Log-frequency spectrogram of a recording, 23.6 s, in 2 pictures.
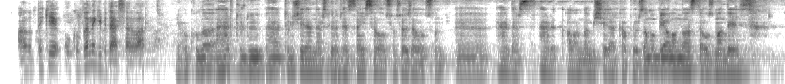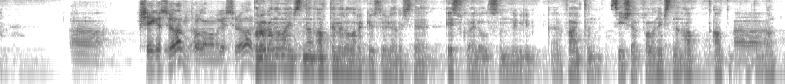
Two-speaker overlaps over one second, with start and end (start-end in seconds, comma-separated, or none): none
